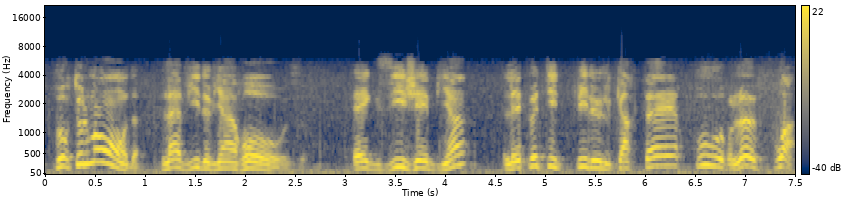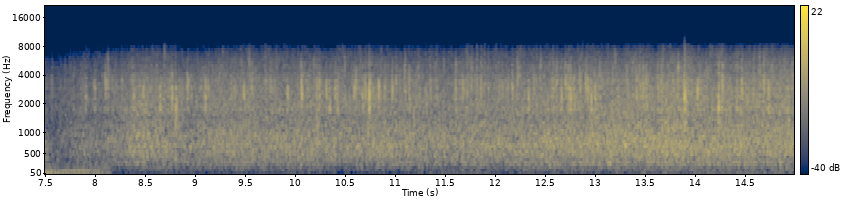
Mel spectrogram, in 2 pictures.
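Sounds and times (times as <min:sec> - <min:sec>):
steady rain: 0:00.0 - 0:14.9
speech: 0:00.1 - 0:07.6
raindrops spattering on a surface: 0:07.6 - 0:14.9.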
